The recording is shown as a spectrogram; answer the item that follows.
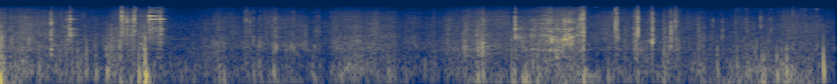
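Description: A sprung steel leghold trap being pulled up out of the snow: snow crunching and scraping, with clusters of sharp metal clinks from the jaws and chain about half a second in and again around three seconds.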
